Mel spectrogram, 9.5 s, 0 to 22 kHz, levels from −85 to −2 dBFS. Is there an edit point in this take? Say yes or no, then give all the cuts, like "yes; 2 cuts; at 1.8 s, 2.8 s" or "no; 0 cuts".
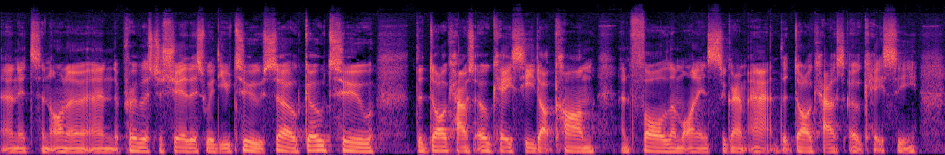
no; 0 cuts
